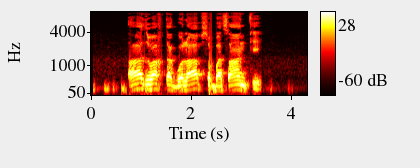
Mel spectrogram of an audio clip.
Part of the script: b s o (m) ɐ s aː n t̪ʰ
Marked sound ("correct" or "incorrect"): incorrect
